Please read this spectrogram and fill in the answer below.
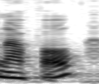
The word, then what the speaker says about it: Knuffle: And he's written Knuffle Bunny, it's pronounced Knuffle. Because he's Dutch. Mo Willems is Dutch.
